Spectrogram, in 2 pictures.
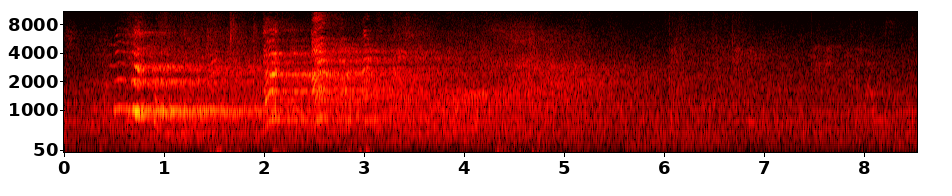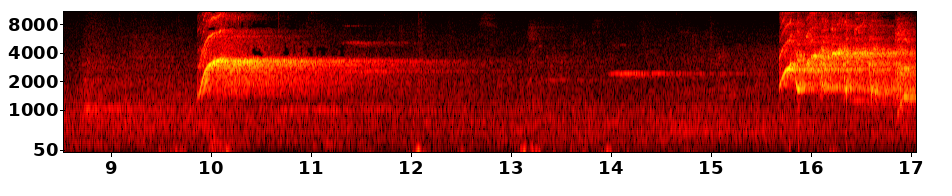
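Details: During a 25 February 2024 training session at Port of Nagoya Public Aquarium, the beluga Nico makes a few brief harmonic squeaks, then two loud sustained high whistles with sharp onsets, separated by quiet stretches.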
